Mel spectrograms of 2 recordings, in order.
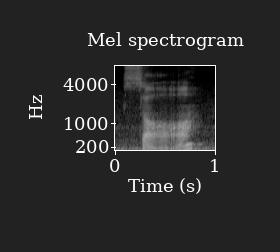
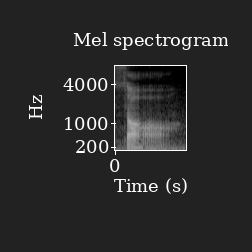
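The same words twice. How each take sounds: First: The syllable has a rising tone. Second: The syllable has a low tone. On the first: "They will always be rising" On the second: "it's going to be low tone"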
